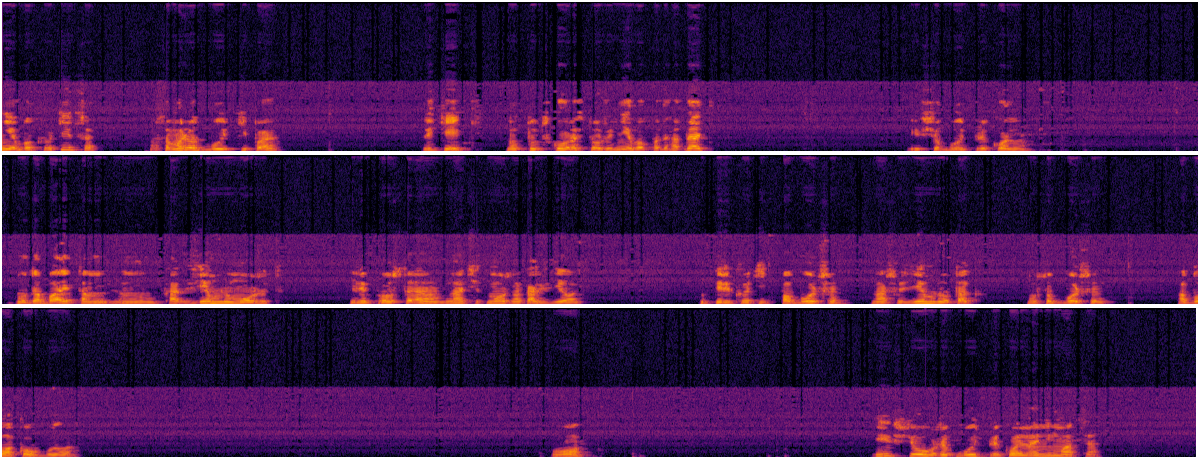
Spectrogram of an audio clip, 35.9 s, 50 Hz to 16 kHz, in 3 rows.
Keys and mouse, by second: 1.6-3.4 middle drag, 10.4 space, 10.9 middle click, 14.9-17.9 middle drag, 19.3 middle click, 20.4 click, 21.6-23.2 middle drag, 24.8-29.5 drag, 30.2-31.8 middle drag, 31.9 middle click.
